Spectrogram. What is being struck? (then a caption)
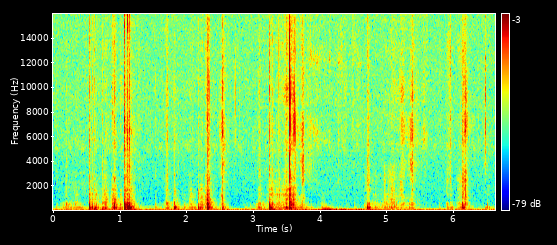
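Plaster excavation block scraped with a wooden stick. A pointed wooden stick scratches and digs into the center hollow of a solid, palm-sized, white plaster block shaped like an ammonite fossil. Dry, short scraping and gritty picking strokes come in uneven bursts over a steady low hum, with the loudest jabs standing out briefly and dying away almost at once.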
